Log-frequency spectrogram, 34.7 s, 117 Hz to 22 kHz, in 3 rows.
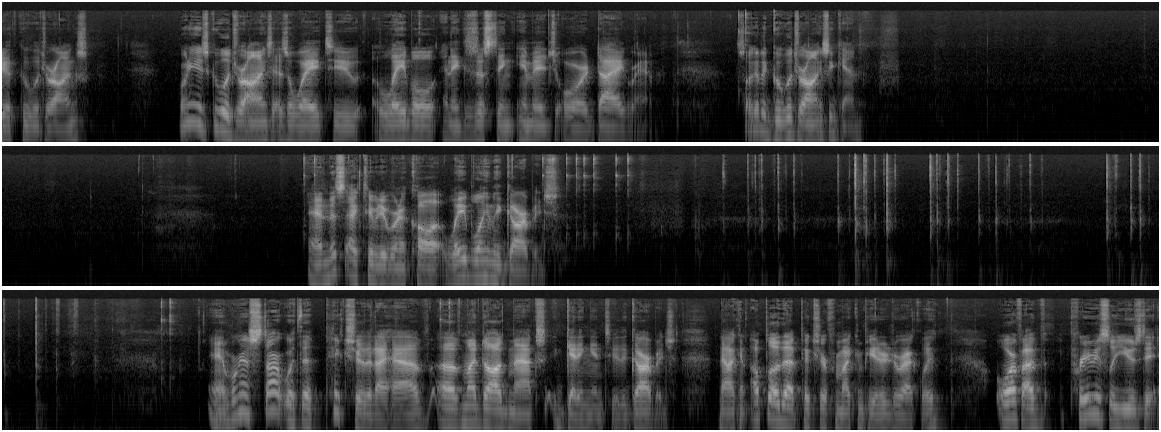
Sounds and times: Speech: 0.0s - 0.9s, 1.8s - 6.6s, 7.4s - 8.7s, 14.6s - 17.2s, 25.2s - 34.7s.

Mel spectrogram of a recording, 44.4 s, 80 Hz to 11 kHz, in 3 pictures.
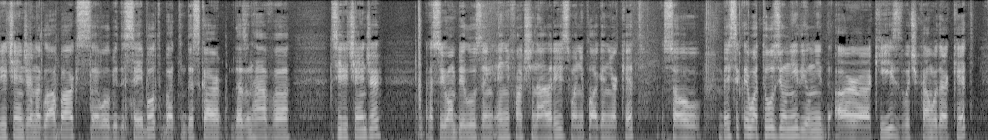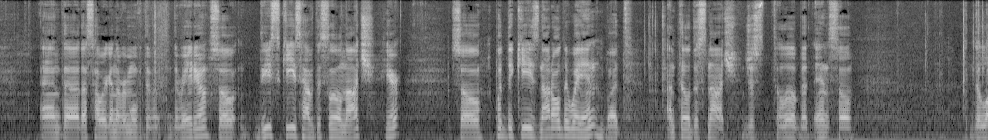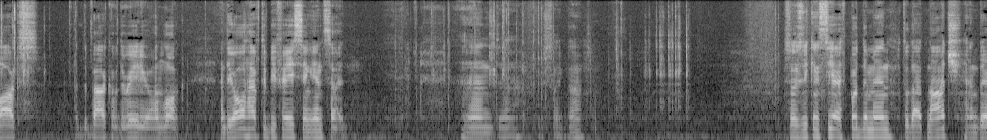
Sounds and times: Speech: 0.0s - 4.4s, 5.0s - 5.8s, 6.4s - 14.6s, 15.4s - 20.8s, 21.6s - 27.6s, 29.4s - 30.2s, 30.8s - 34.9s, 36.5s - 38.5s, 41.4s - 44.4s.

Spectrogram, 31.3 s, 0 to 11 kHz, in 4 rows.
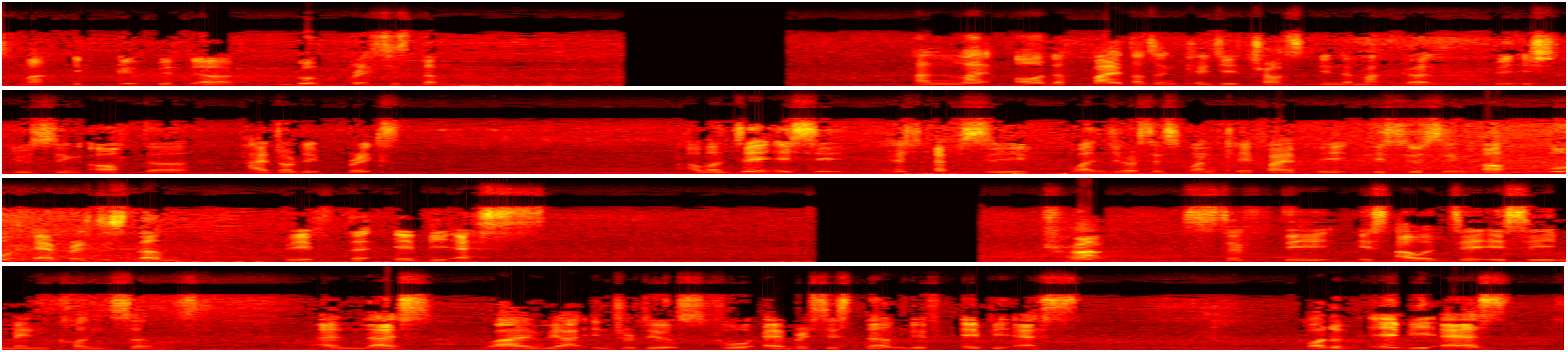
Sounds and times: Speech: 0.0s - 2.2s, 4.6s - 9.8s, 11.2s - 18.4s, 20.9s - 28.9s, 30.0s - 31.0s
Vehicle: 0.0s - 3.1s, 4.0s - 19.8s, 20.6s - 31.2s.

